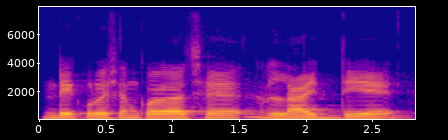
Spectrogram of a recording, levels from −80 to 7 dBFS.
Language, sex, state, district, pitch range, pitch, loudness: Bengali, male, Tripura, West Tripura, 150-160 Hz, 155 Hz, -15 LUFS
